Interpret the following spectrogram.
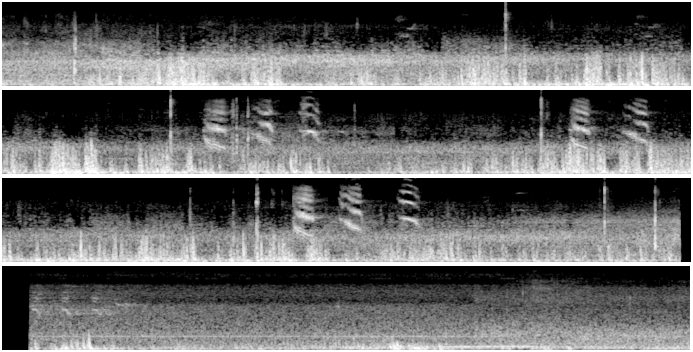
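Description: Australian magpie giving sets of short, falling calls as it swoops at a cyclist, over steady wind and riding rumble on the microphone. The sound drops out for a moment about three-quarters through, where the recording cuts, and only steady hiss follows.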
